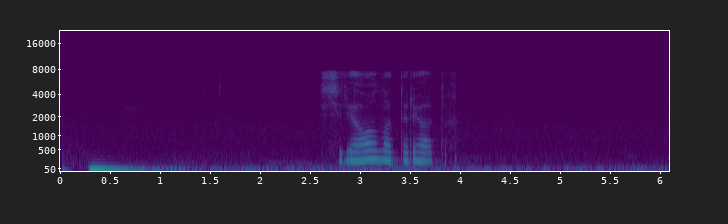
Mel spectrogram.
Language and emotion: Russian, neutral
